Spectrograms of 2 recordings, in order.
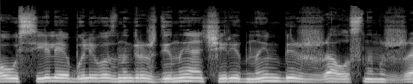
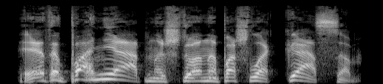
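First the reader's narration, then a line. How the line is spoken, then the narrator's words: Angry bark. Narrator (Russian): рявкнул Дэниелс ему в лицо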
